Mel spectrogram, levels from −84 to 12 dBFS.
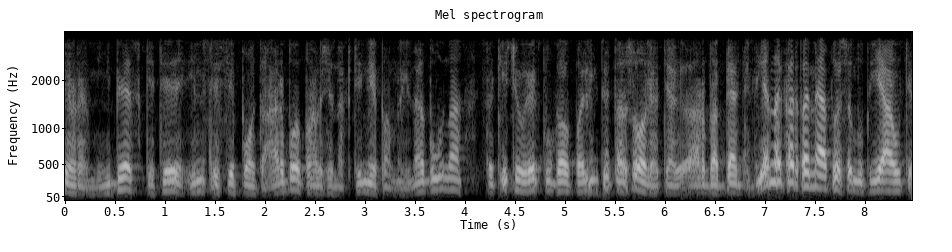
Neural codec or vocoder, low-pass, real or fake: codec, 16 kHz, 4 kbps, FunCodec, trained on LibriTTS, 50 frames a second; 3.6 kHz; fake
